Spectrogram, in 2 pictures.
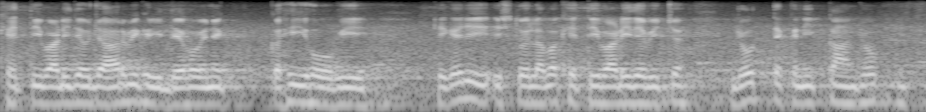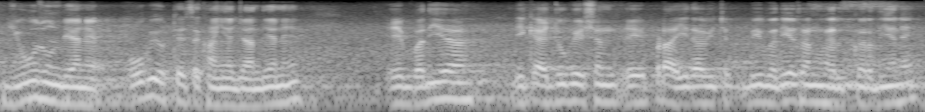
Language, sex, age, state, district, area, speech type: Punjabi, male, 18-30, Punjab, Kapurthala, rural, spontaneous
